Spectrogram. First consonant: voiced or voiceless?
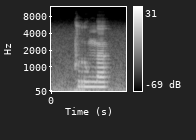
voiceless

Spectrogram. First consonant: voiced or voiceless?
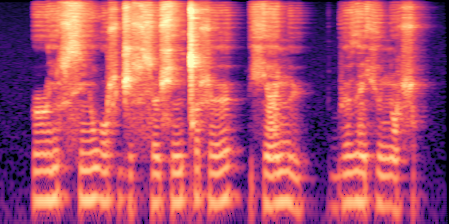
voiced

